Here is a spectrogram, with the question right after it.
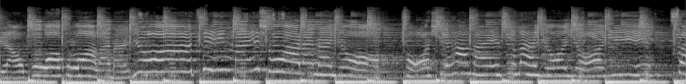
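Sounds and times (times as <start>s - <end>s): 
upbeat Chinese pop song sung as male-female duet over bass beat: 0.0s - 6.8s.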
